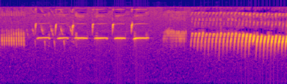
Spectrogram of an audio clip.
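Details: Sweet canary song used as a lure for other canaries: a short harsh buzz, a row of pure level whistled notes, then a long fast buzzy trill rising in volume.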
